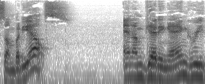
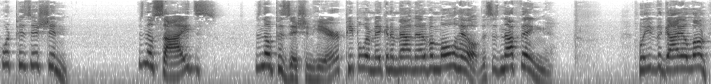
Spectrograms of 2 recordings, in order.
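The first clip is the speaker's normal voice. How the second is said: high-pitched, indignant protest; fed-up, incredulous outburst; exasperated retort; 9 semitones higher than usual. Retold or imitated. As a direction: raise your pitch and argue back in disbelief. Exasperated reply to complaining fans.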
